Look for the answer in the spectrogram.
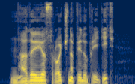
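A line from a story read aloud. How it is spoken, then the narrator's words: Muttering through teeth. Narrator (Russian): пробормотал сквозь зубы Лежандр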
